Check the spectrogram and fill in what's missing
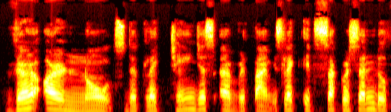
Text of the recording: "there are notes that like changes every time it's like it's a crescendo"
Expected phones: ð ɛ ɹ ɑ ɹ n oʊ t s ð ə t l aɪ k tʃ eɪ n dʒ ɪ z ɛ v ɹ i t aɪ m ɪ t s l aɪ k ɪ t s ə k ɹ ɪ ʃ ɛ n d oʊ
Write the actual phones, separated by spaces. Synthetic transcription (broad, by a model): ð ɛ ɹ ɑ ɹ n oʊ t s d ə t l aɪ k tʃ eɪ n dʒ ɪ s ɛ v ɹ i t aɪ m ɪ t s l aɪ k ɪ t s ə k ɹ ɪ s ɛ n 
